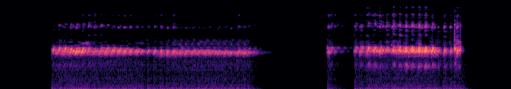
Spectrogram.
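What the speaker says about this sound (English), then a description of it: "My mom likes to send me like frogs mating outside their house." Frogs mating outside a house give off a loud, close, buzzing trill. One sustained call runs about two seconds, then a short chirp and a second trill follow after a brief pause.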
